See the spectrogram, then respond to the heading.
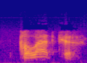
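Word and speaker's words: Palatka: Am I pronouncing that right? – Talatka. – Talatka in Florida.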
